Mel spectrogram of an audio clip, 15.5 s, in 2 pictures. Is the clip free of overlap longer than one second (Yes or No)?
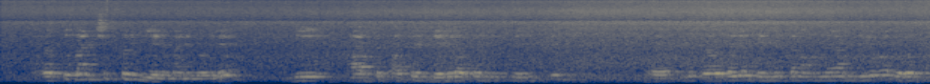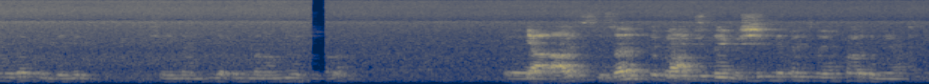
No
